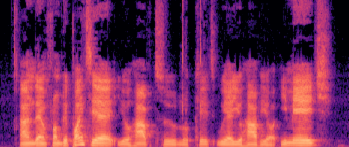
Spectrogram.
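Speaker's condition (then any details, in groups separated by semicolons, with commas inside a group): No condition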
